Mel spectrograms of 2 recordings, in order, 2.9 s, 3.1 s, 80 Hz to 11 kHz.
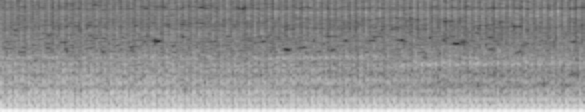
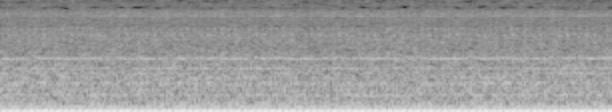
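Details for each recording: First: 1998 Honda Civic VTi at lowest idle: loud, deep, boomy drone pulsing about three times a second. Exhaust escaping through a suspected hole in the muffler, mid-section, clearly audible. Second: 1998 Honda Civic VTi with erratic idle, restarted after stalling and idle set lowest: low, steady idle hum with smooth even beat, no hunting or surging; idle now low and stable.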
